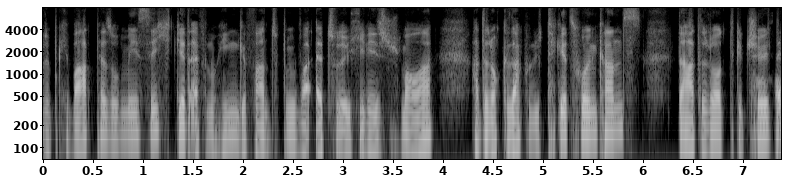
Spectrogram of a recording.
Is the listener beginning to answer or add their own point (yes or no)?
no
